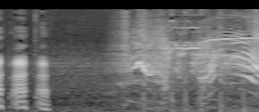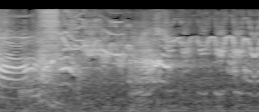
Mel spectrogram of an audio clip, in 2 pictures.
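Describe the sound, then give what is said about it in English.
An orca gives a family-specific biphonic call, one animal making a low and a high frequency at the same time: a wavering, squealing high tone layered over a lower tone, rising and bending for several seconds after a few short opening bursts. “Call meaning one animal is making a low frequency and a high frequency call at the same time.”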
